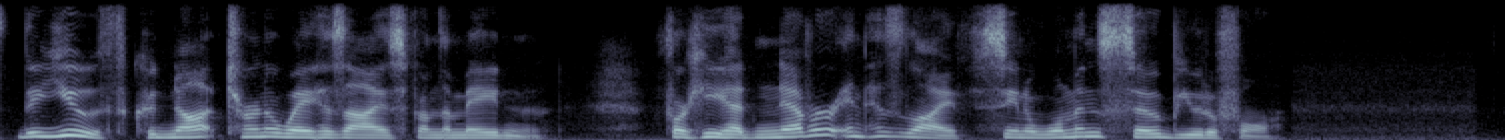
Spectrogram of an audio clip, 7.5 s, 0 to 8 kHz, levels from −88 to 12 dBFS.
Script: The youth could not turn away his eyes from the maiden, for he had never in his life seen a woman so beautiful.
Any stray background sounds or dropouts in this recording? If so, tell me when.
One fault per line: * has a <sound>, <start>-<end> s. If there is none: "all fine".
all fine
